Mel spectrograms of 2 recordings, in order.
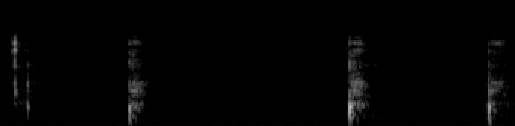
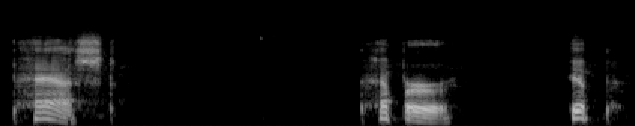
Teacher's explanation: So you're not using your voice to say the sound. You're not using your larynx. You're not using your vocal cords. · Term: unvoiced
